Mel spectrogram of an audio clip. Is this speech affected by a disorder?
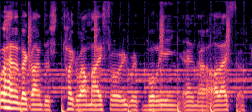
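Yes: cerebral palsy; caused by stroke at birth.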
